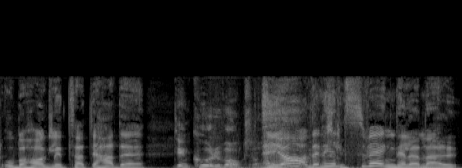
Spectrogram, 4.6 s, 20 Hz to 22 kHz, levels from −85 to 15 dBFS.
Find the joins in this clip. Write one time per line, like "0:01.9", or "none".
0:01.7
